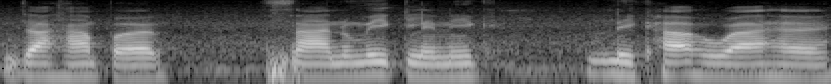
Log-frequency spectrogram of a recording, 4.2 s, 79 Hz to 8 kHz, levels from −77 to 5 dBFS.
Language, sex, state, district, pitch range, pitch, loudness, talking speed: Hindi, male, Bihar, Kaimur, 120-130 Hz, 125 Hz, -18 LUFS, 100 wpm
